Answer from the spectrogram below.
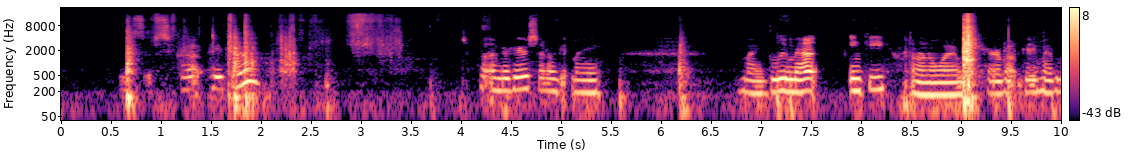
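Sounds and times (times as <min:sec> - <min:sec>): paper rustling and sliding: 0:02.1 - 0:03.8.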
